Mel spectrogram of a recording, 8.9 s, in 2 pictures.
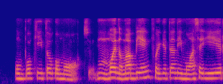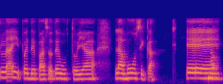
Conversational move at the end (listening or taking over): listening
